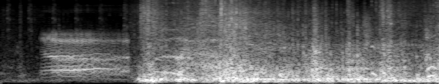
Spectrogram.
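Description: A heavy wooden crate scrapes and crashes loudly.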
